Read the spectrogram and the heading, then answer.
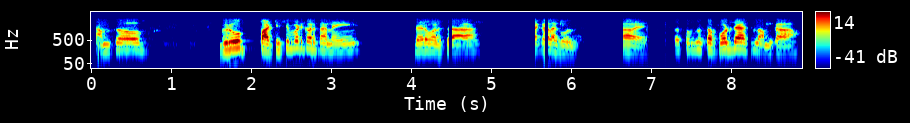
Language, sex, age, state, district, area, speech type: Goan Konkani, male, 18-30, Goa, Bardez, urban, conversation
